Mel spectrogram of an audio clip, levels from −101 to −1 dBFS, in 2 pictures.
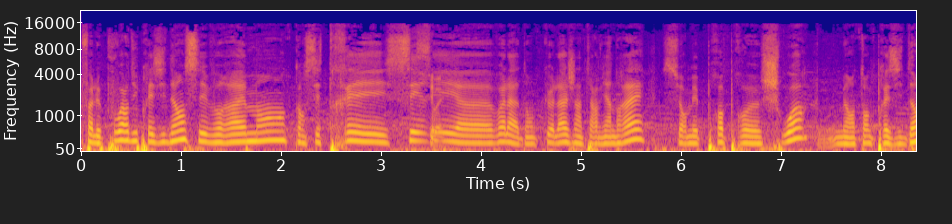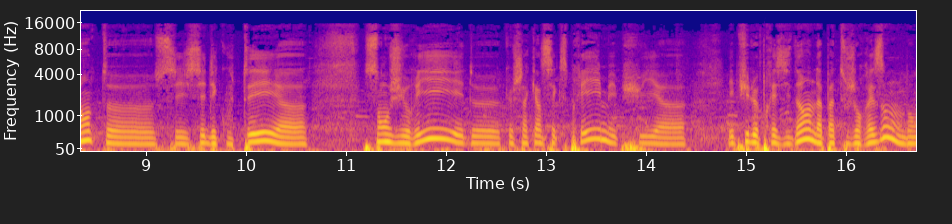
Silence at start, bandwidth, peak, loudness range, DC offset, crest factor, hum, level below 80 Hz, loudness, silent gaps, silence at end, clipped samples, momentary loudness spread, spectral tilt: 0 s; 16 kHz; 0 dBFS; 2 LU; under 0.1%; 16 dB; none; -24 dBFS; -18 LUFS; none; 0 s; under 0.1%; 8 LU; -6.5 dB/octave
